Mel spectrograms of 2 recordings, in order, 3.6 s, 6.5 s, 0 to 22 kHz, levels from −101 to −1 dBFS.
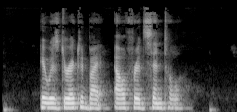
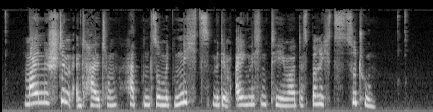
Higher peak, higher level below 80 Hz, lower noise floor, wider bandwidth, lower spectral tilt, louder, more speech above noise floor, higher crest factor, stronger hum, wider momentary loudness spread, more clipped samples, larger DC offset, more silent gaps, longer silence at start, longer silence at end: first, -2 dBFS vs -6 dBFS; about the same, -56 dBFS vs -52 dBFS; about the same, -53 dBFS vs -51 dBFS; about the same, 16.5 kHz vs 16 kHz; first, -6.5 dB/octave vs -3 dB/octave; about the same, -19 LUFS vs -20 LUFS; first, 35 dB vs 31 dB; about the same, 18 dB vs 14 dB; neither; about the same, 9 LU vs 8 LU; neither; neither; neither; second, 0.05 s vs 0.35 s; second, 0.4 s vs 0.9 s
